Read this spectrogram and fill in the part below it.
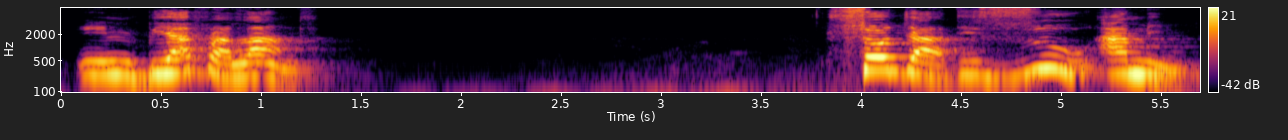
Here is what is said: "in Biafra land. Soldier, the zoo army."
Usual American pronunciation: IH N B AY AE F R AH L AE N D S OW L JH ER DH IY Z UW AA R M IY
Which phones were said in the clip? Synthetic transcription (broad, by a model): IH N B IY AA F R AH L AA N D S OW JH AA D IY Z UW AA M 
